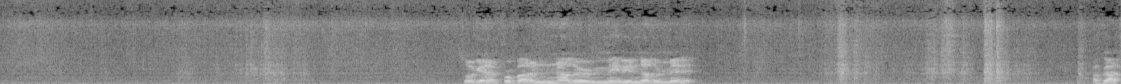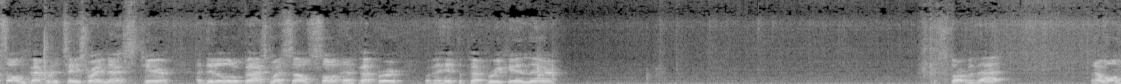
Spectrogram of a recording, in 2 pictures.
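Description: A wooden spatula scrapes and stirs food in a metal skillet.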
